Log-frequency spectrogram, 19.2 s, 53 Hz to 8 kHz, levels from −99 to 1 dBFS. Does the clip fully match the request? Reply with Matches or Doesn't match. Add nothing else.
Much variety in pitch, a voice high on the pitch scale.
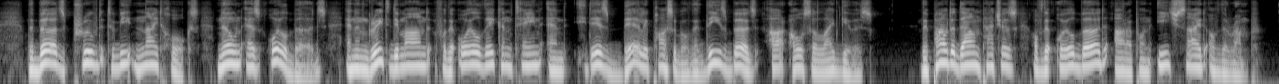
Doesn't match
